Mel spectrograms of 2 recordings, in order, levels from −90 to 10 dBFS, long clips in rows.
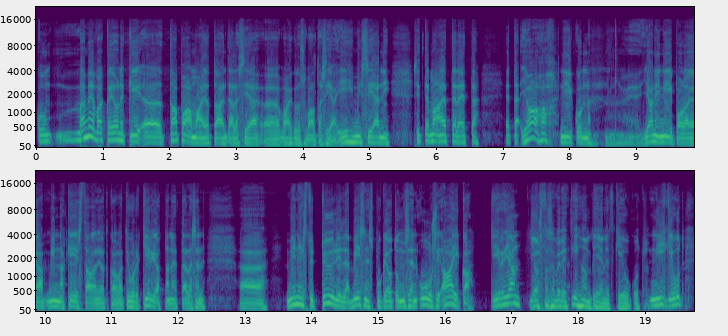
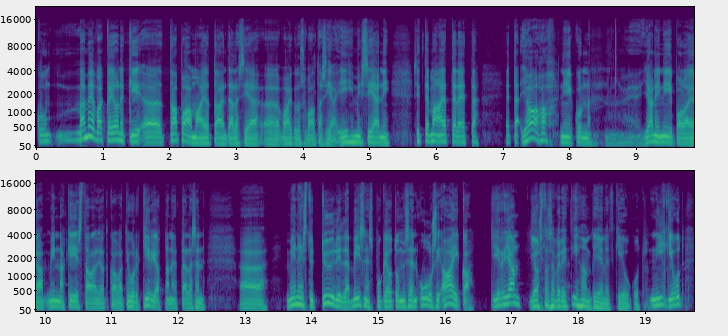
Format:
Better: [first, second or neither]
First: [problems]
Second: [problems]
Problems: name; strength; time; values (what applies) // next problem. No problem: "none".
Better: second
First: distortion; slight; 10 dB below the speech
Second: none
